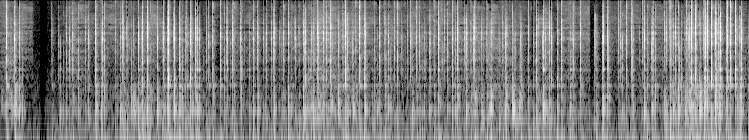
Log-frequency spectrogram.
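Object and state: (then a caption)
Painted wooden plaque tapped and scratched with nails. Long silver-polished nails tap and scratch the surface of a flat, solid, heart-shaped wooden plaque painted matte black, lying on a fabric surface. After a brief pause near the start, a dense stream of rapid, bright, dry clicks and scratches continues, each dying away almost instantly with very little low end.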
